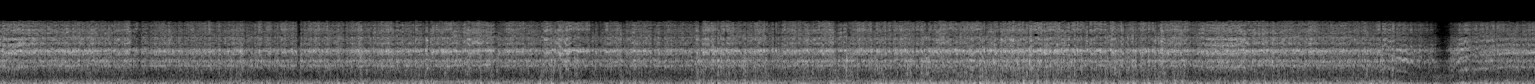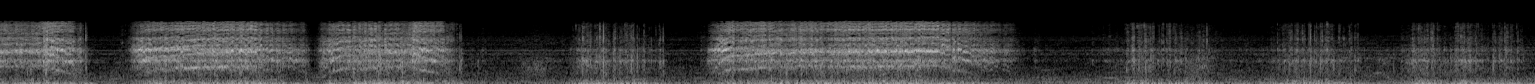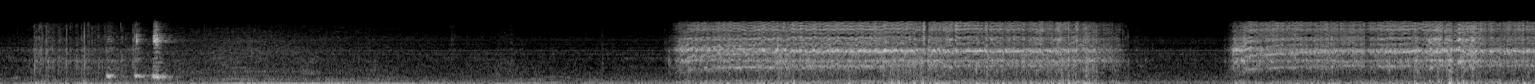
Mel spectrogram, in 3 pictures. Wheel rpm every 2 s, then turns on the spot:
230, 240, 230, 230, 230, 230, 230, 140, 110, 130, 30, 110, 140, 10, 40, 20, 10, 0, 10, 190, 200, 60, 220.
20-22 26-34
